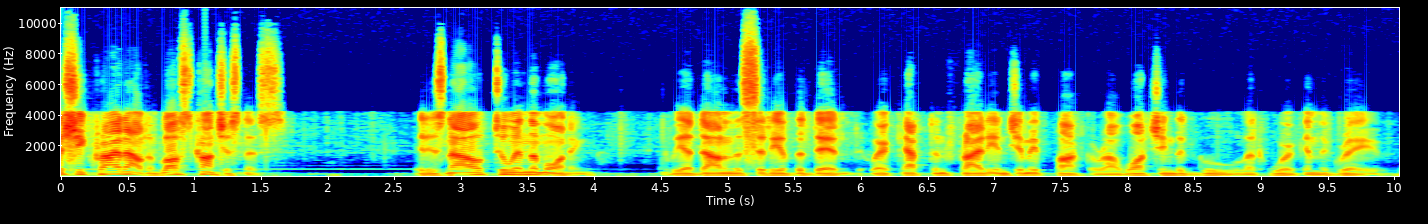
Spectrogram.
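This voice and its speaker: A man's voice: on the low side, sharp tone, heavily acted. A man with an American accent performing as a theatrical, ominous announcer-narrator of a 1940s radio adventure serial. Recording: dull vintage radio, music behind.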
